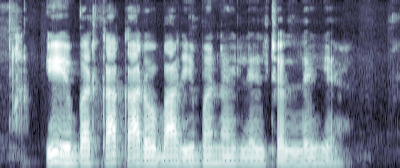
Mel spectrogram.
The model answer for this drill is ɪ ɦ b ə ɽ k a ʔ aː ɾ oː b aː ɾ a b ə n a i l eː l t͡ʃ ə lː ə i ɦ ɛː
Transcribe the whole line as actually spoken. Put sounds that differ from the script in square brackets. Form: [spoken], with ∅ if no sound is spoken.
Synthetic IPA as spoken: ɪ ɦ b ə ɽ k a [k] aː ɾ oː b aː ɾ [i] b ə n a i l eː l t͡ʃ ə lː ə i ɦ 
